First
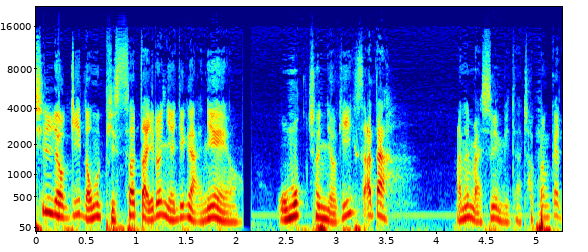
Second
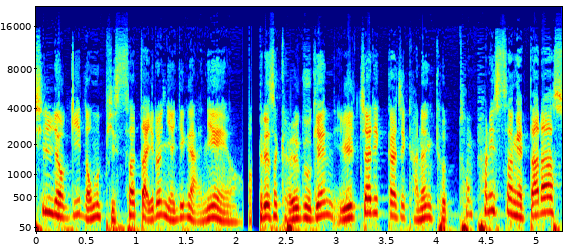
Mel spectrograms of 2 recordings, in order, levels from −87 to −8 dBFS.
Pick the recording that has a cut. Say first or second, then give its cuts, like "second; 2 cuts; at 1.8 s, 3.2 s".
second; 1 cut; at 2.1 s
